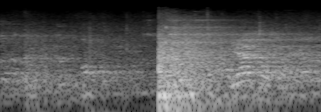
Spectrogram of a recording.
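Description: A giant inflatable kin-ball struck hard by a player's hands a little after a second in, a sudden loud smack that rings around the sports hall, with players shouting before and after it.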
